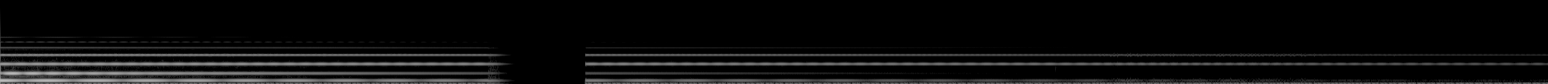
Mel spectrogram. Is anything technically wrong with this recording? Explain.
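Yes. From 4.88 to 5.86 s there is a call audio freeze, likely caused by packets stalling in transit until the jitter buffer emptied. The receiver extends the last sound into a fading buzz, then holds near-silence for about 0.67 s. About 0.97 s is inserted, nothing lost, and the sounds resume late.

From 10.97 to 13.95 s comes a jitter buffer speed-up. Excess buffered audio was trimmed by repeatedly cutting out pitch-period-sized slices, around a second in total. The sounds play at 132% speed without any pitch shift, so events feel rushed and crowded together.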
